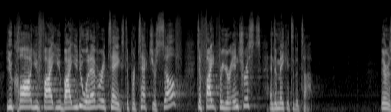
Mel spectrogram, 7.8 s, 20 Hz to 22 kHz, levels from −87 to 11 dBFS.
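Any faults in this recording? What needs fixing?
Nothing in this recording needs fixing. No technical faults can be heard anywhere in the speech.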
